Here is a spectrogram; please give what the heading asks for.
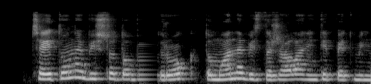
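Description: Likely a long network dropout: no audio arrived from 1.39 to 1.59 s, after "to ne bi šlo", so a fading buzz bridges the gap to "rok doma ne bi".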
